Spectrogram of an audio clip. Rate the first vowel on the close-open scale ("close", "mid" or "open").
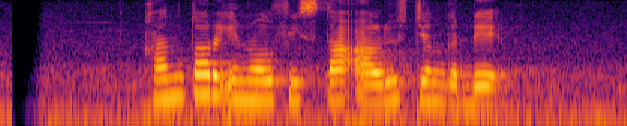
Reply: open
